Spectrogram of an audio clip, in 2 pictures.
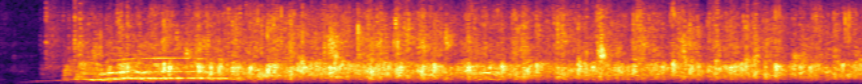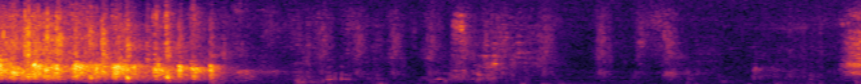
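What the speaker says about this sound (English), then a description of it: "this round of applause for Jingheng" Audience at a Parsons School of Design Strategies masters graduation ceremony bursts into loud, sustained applause with a brief whistle, clapping dense for about eight seconds before dropping to faint scattered claps and shuffling.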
